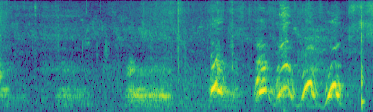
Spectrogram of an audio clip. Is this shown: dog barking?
yes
